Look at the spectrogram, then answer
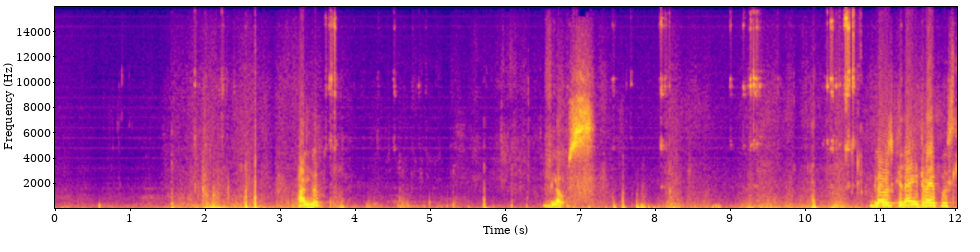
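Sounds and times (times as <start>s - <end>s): cloth rustling: 1.4s - 12.0s
bangles clinking: 3.4s - 11.1s.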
